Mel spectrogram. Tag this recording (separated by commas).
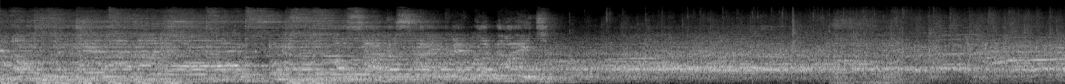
Music, inside a large room or hall, Singing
